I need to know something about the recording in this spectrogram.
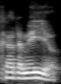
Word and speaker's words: Jaramillo: Am I pronouncing it right? Jaramillo. Yeah, it's Jaramillo.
